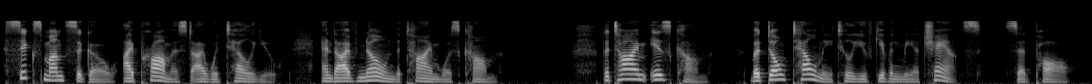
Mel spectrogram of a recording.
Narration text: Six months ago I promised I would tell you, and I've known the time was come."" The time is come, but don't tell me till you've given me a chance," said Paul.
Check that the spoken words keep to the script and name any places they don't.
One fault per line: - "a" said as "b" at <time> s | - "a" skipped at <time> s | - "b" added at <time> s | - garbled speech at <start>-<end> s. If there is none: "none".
none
